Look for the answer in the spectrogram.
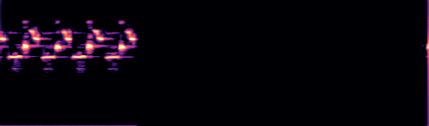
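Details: Field European goldfinch song used to train birds: a fast run of bright, tinkling twittered notes repeated in a quick rhythm for under two seconds, then silence and a final brief chirp, clean background.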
